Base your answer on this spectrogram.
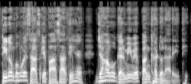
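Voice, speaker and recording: A man's voice: lowish voice, big pitch swings, a little fast, a little mellow. A man reading a scripted family story as its narrator.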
